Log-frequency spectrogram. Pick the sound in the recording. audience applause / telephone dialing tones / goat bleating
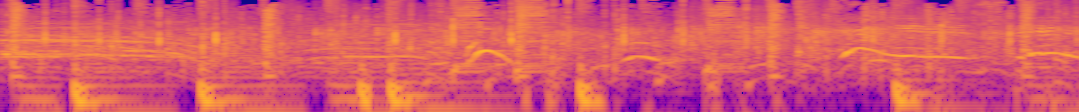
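audience applause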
